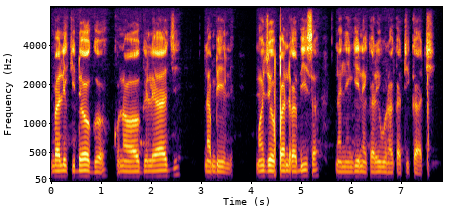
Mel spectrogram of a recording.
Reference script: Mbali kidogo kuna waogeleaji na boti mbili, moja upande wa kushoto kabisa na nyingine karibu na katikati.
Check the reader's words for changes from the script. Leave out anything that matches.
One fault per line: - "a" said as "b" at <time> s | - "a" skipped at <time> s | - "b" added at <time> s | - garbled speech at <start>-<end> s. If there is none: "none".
- "boti" skipped at 3.2 s
- "wa kushoto" skipped at 4.8 s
